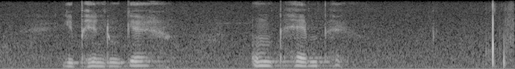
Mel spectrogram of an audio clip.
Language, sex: Zulu, female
